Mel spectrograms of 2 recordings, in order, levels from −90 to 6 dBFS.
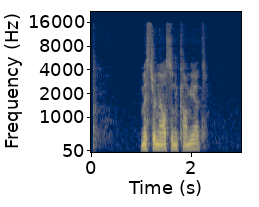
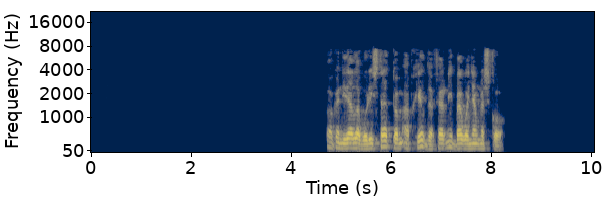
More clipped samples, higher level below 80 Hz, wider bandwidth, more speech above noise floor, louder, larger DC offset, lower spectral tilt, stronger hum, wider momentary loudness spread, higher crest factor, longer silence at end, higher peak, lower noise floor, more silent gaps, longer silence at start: neither; about the same, -64 dBFS vs -60 dBFS; first, 16.5 kHz vs 7.8 kHz; second, 53 dB vs over 75 dB; second, -20 LUFS vs -16 LUFS; neither; about the same, -6 dB/octave vs -5.5 dB/octave; second, none vs 50 Hz at -60 dBFS; about the same, 8 LU vs 9 LU; about the same, 18 dB vs 18 dB; second, 0.75 s vs 1.85 s; about the same, -4 dBFS vs -2 dBFS; second, -72 dBFS vs under -90 dBFS; neither; second, 0.05 s vs 4.7 s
